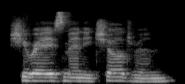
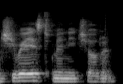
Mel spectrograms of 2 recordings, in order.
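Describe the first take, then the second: First: The verb has no stop at its end. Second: The verb ends with a clear stop sound. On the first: It is in the present. "That's present" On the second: It is in the past. "There's a stop there"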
